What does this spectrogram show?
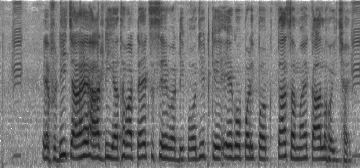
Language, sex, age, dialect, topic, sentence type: Magahi, male, 36-40, Western, banking, statement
